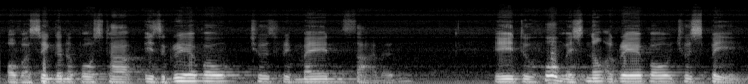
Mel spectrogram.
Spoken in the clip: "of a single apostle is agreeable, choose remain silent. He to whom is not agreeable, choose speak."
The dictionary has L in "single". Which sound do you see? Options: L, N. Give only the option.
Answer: N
